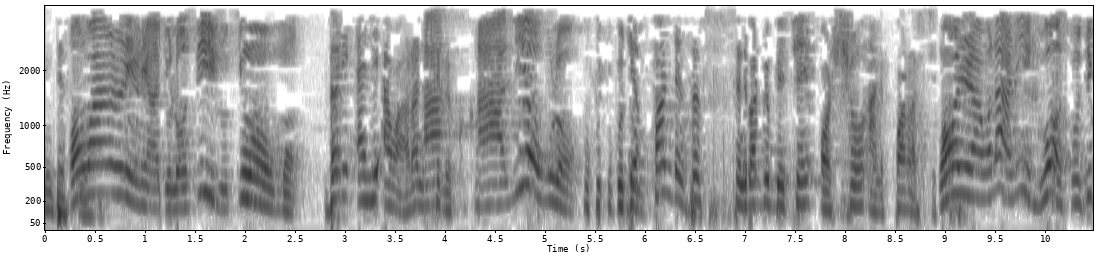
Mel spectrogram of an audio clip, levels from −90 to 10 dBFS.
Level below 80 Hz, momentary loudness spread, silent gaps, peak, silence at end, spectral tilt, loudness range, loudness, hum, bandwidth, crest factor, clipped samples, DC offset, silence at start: -48 dBFS; 6 LU; none; -2 dBFS; 0 s; -9.5 dB/octave; 2 LU; -19 LUFS; none; 4 kHz; 16 dB; under 0.1%; under 0.1%; 0 s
